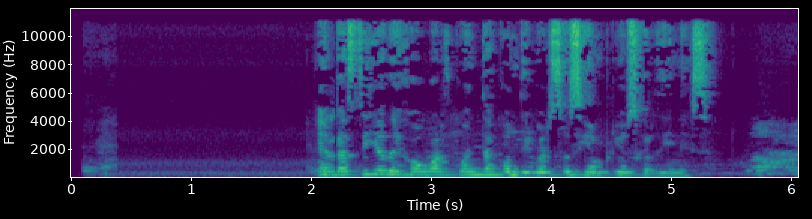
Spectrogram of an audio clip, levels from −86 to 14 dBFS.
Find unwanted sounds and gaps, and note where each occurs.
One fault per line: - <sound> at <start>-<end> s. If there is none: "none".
none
